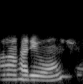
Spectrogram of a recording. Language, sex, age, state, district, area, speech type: Sanskrit, female, 45-60, Karnataka, Bangalore Urban, urban, conversation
